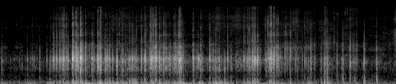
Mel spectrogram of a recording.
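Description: Long nails scratch a diamond painting notebook with a resin rhinestone cover, first across the beaded cover and then along the spine and page edge. The result is a dense run of dry, crackly scratching and small clicks with a steady midrange rasp near 1.2 kHz, rising and falling in short bursts.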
